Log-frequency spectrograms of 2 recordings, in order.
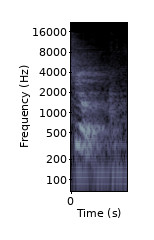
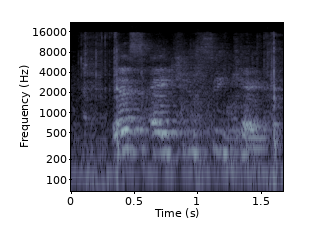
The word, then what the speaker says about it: shuck: Shook. S-H-U-C-K. Oh, shuck. That's Shucking corn. where you pronounce it. Yeah, sure. But I say shucking corn.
